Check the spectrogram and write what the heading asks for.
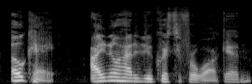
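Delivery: plain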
